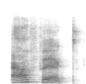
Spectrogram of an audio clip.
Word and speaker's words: affect: it's the vowel, but often in conversation, the first vowel in those two words gets reduced to a schwa, to that lazy sound. What's different, however, is the syllable stress. Affect, effect.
